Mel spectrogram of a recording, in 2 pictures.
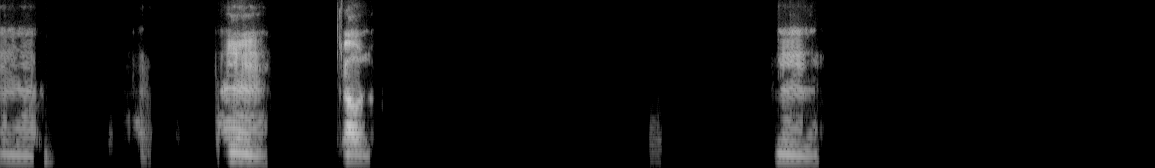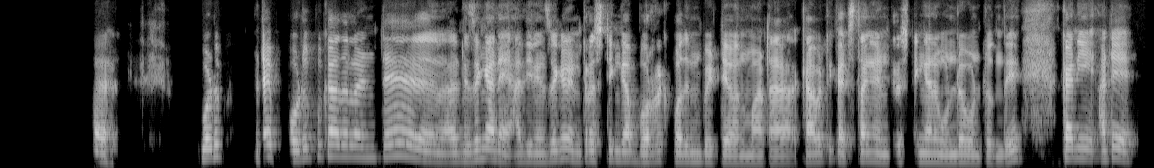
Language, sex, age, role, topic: Telugu, male, 25-29, host, మీరు కుటుంబంతో కలిసి పంచుకునే హాబీ ఏది?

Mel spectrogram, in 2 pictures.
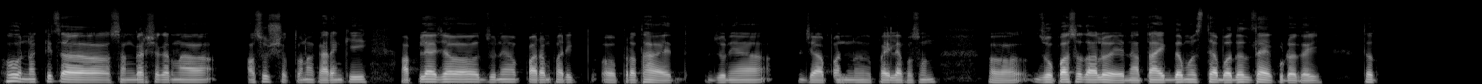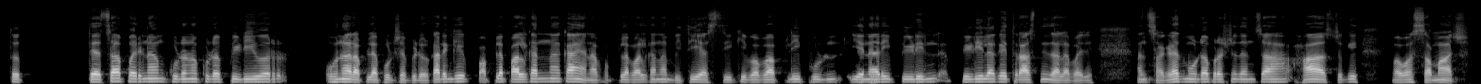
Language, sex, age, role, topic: Marathi, male, 35-39, guest, तुमच्या पालकांच्या आवडींच्या तुलनेत तुमच्या आवडींमध्ये काय बदल झाला आहे?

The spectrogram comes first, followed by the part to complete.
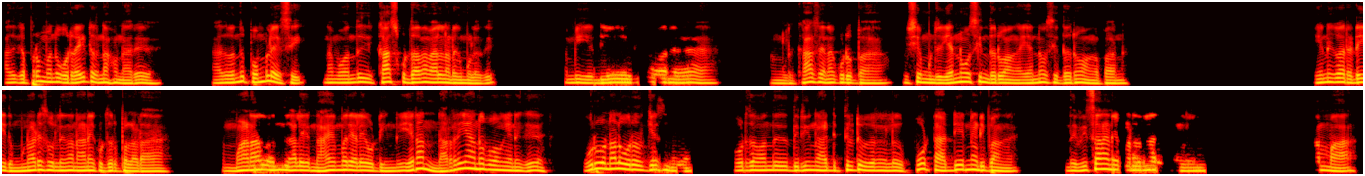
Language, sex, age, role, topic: Tamil, male, 25-29, guest, புதிய நகரத்திற்கு குடியேறிய போது உங்களுக்கு என்ன மாதிரியான உணர்வு ஏற்பட்டது?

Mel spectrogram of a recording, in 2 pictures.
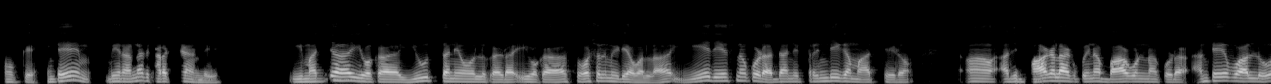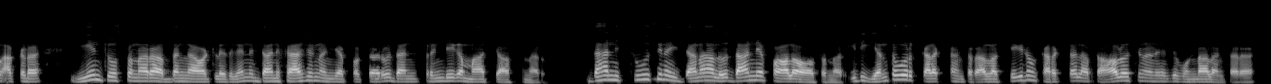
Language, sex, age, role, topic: Telugu, male, 20-24, host, దుస్తుల ద్వారా మన సంస్కృతిని వ్యక్తపరచడాన్ని మీరు ఎలా చూస్తారు?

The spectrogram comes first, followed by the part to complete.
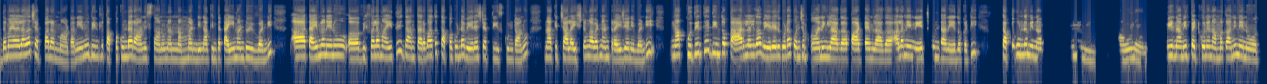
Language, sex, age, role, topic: Telugu, female, 20-24, guest, మంచి మార్గదర్శకుడిలో ఉండాల్సిన లక్షణాలు ఏవని మీకు అనిపిస్తుంది?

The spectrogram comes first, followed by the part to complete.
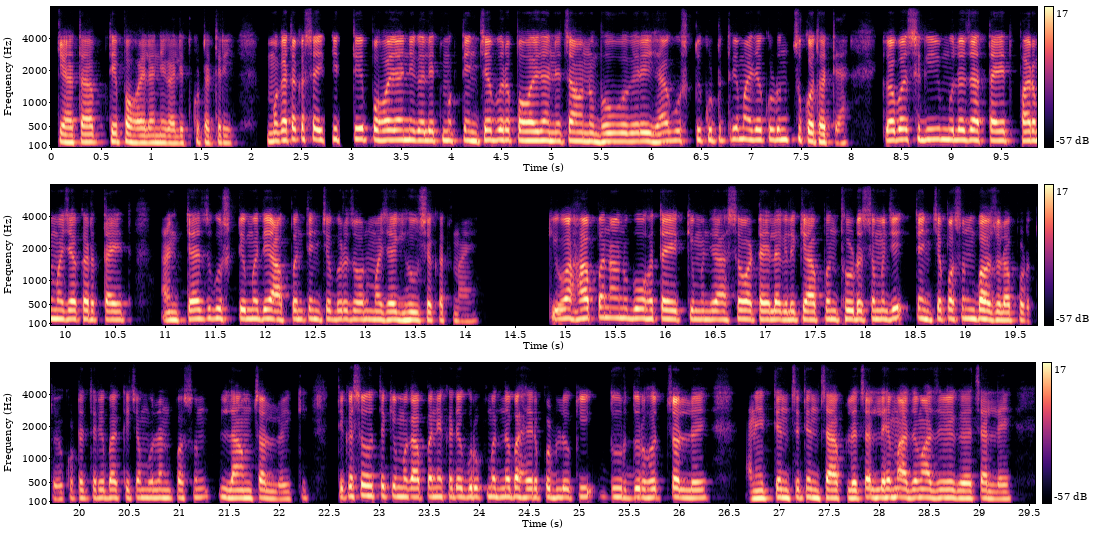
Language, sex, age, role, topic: Marathi, male, 20-24, guest, तुम्ही कधी तुमची भीती पार करून पुढे गेलात का?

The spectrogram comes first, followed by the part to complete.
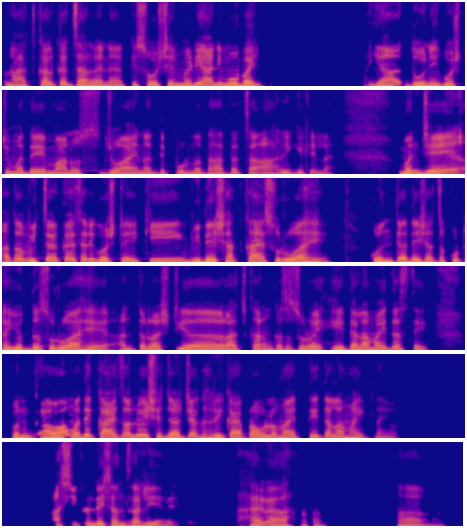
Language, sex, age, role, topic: Marathi, male, 30-34, guest, मोबाईल आणि समाजमाध्यमे आपले लक्ष कसे विचलित करतात?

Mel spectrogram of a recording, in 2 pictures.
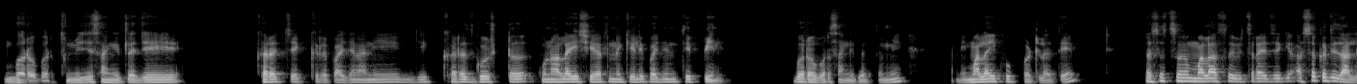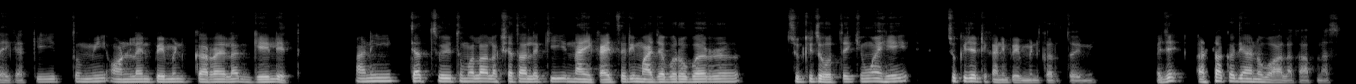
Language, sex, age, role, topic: Marathi, male, 35-39, host, ऑनलाइन पेमेंट्स करताना तुम्ही कोणती काळजी घेता?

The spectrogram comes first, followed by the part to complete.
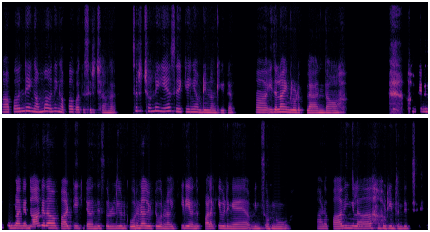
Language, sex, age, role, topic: Tamil, female, 25-29, guest, உங்கள் வீட்டில் பாட்டி செய்த சமையலை நினைத்தால் உங்களுக்கு முதலில் எந்தெந்த நினைவுகள் மனதில் வருகின்றன?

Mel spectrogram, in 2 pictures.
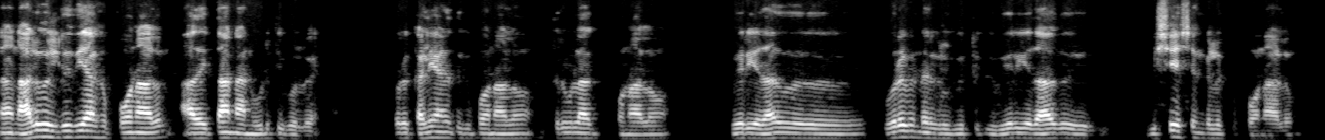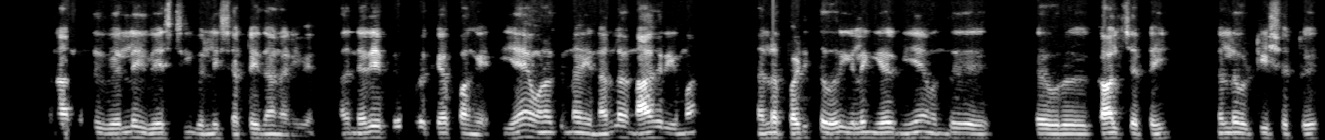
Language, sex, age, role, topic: Tamil, male, 40-44, guest, வயதான பிறகு உடைத் தேர்வைப் பற்றி நீங்கள் என்ன கற்றுக்கொண்டீர்கள்?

